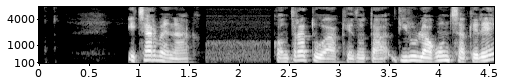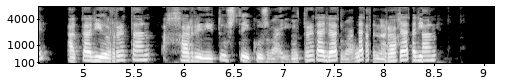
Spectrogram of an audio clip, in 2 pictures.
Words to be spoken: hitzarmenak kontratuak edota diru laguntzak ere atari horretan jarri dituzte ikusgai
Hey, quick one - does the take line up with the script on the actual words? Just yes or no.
no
